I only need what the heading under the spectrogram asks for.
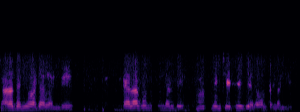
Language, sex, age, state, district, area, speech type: Telugu, male, 30-45, Andhra Pradesh, N T Rama Rao, urban, conversation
